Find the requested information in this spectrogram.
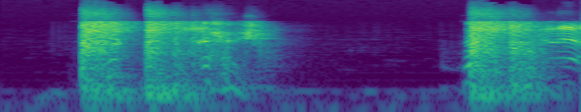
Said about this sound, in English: We've got to save him if we can. Break down the door. That's it. Grab that chair.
